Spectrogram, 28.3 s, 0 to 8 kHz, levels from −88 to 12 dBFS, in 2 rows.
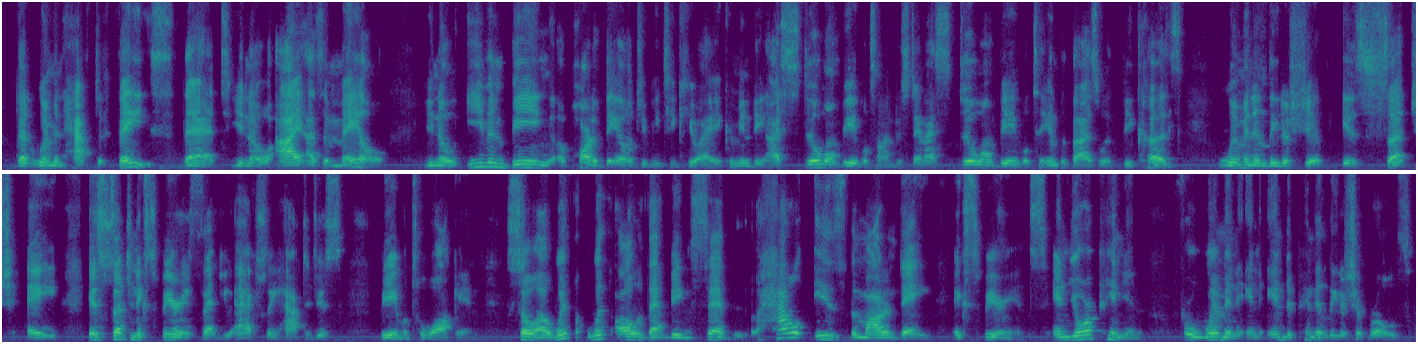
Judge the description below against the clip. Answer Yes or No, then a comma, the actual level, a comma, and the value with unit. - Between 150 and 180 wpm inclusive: Yes, average, 175 wpm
